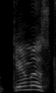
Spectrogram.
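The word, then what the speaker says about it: chemist: है वो है केमिस्ट अब मजे की बात यह है कि चारों ही वर्ड्स की स्पेलिंग जो है उसमें जो दो पहले अक्षर हैं जो इनिशियल लेटर्स है दो वो सेम है सी और एच स्पेलिंग चारों की सी और एच से स्टार्ट होती है लेकिन साउंड जो है व किसी वर्ड में च का आता है तो किसी में क का तो केमिस्ट में क का साउंड है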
